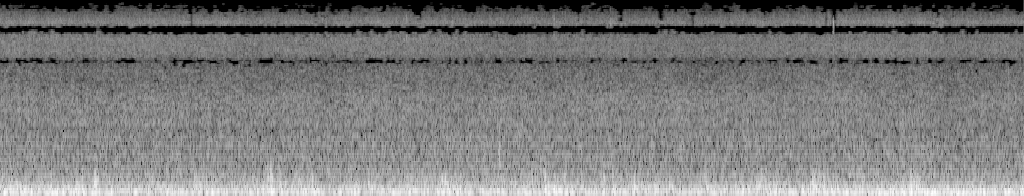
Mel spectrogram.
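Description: Heavy, steady rain pouring down, with a dense low rumble underneath that never lets up.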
